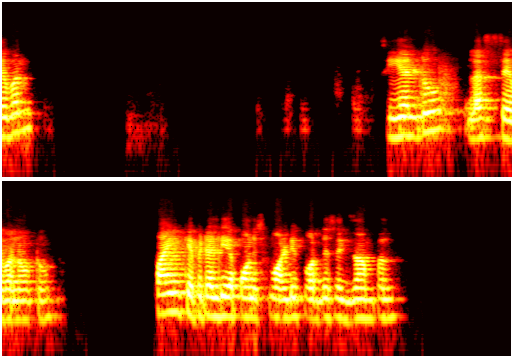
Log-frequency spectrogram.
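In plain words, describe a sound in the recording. A young man speaks calmly, explaining, heard close through a microphone.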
